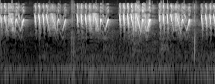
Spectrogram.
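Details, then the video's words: Cigun, the Oriental white-eye, sings bright, high chattering phrases of fast clustered notes ending in a short downward slur, each burst about half a second long with brief gaps between. "burung cigun"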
